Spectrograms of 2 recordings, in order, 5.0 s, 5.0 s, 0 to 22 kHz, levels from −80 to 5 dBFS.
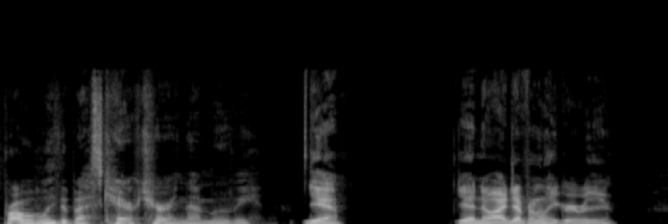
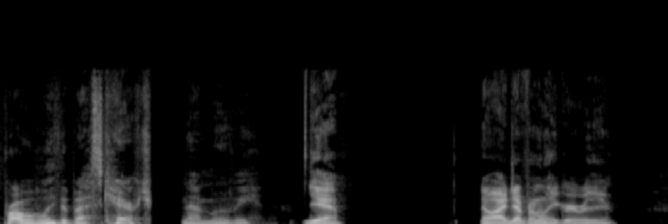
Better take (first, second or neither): first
